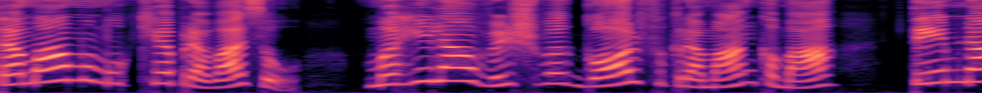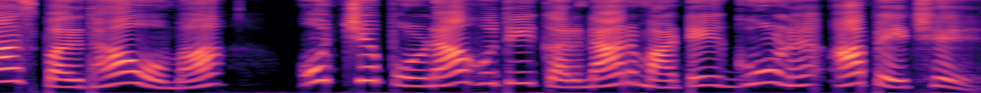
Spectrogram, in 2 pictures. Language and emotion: Gujarati, neutral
